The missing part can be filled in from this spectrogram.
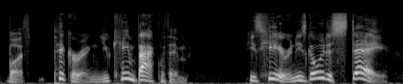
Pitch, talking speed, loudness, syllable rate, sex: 165 Hz, 210 wpm, -21 LUFS, 6.1 syllables/s, male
